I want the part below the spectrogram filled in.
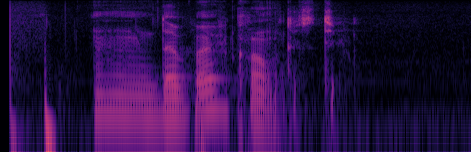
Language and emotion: Russian, neutral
